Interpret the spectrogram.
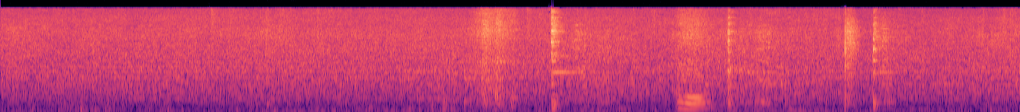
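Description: Mustard greens sizzling in a metal wok while a metal ladle stirs them, with a steady frying hiss. In the second half the ladle scrapes and clacks against the pan several times.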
